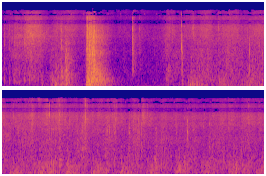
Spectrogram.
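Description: A drilling squad's boots stamp down together once, about two seconds in: a single loud crash, not quite in unison. After it come scattered small knocks and taps of drill movements over a steady rustle of wind on the microphone.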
